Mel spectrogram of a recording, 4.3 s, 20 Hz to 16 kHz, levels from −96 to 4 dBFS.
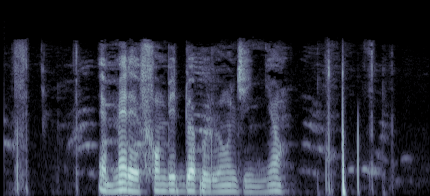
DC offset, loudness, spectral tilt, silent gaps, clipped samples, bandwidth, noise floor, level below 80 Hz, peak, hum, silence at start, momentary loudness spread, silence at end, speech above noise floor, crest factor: under 0.1%; -23 LUFS; -5.5 dB/octave; none; under 0.1%; 7.8 kHz; -57 dBFS; -50 dBFS; -2 dBFS; none; 0.15 s; 25 LU; 0.55 s; 35 dB; 24 dB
